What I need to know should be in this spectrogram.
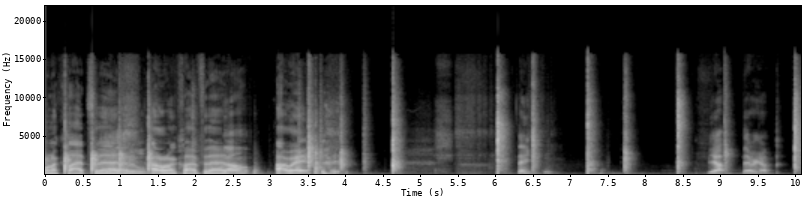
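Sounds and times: hand claps: 0:00.0 - 0:04.9, 0:05.8 - 0:10.0.

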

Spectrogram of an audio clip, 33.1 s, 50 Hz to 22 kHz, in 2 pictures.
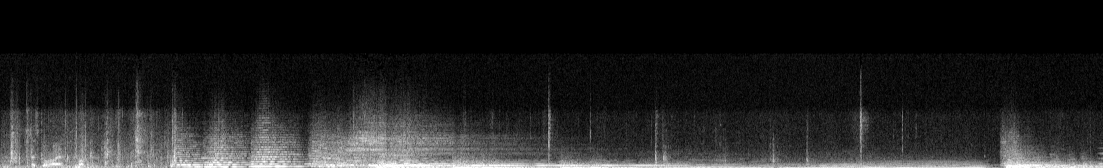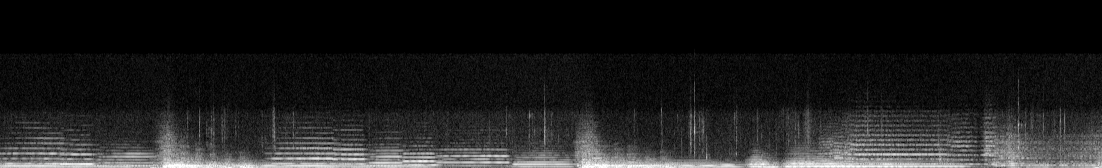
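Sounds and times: orchestral brass and string chords: 0:02.6 - 0:33.0
loud sudden accented orchestral chords: 0:02.7 - 0:11.9, 0:12.5 - 0:23.1, 0:25.1 - 0:26.8.

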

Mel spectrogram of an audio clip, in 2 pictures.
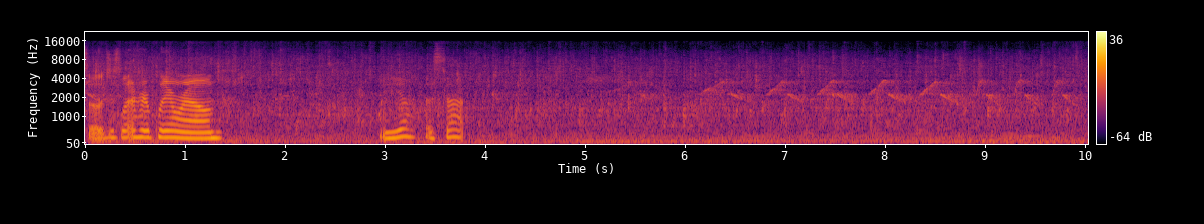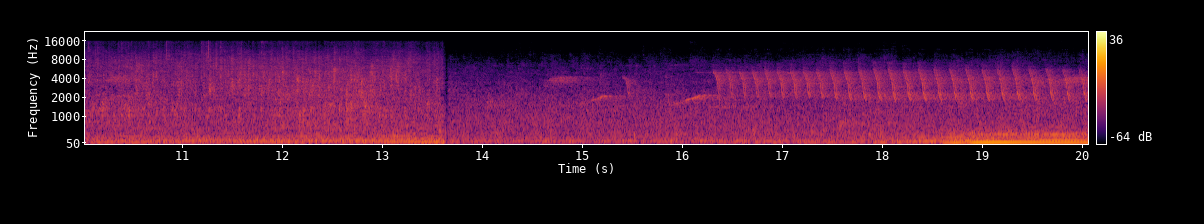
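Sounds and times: bird chirping: 0:14.7 - 0:20.0.

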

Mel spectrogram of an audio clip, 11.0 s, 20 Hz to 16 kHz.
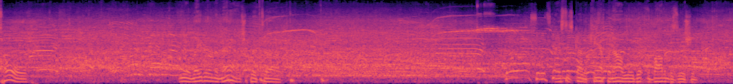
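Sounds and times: arena crowd roar: 0:00.0 - 0:11.0.

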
